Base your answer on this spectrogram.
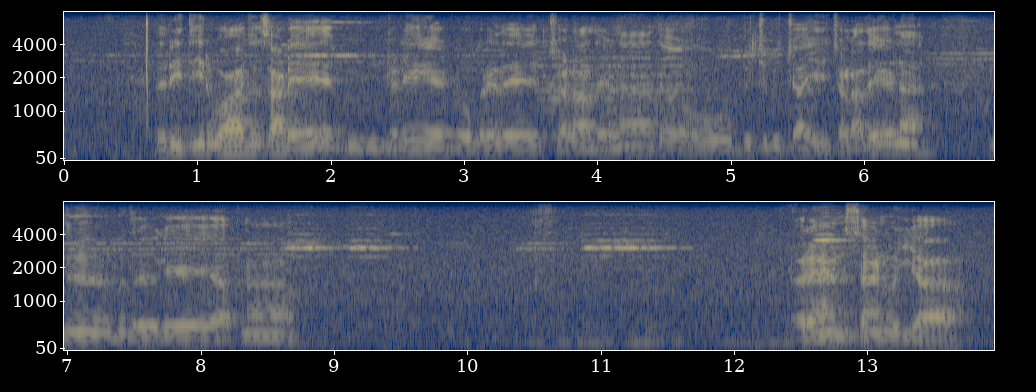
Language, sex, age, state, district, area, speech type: Dogri, male, 45-60, Jammu and Kashmir, Jammu, urban, spontaneous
